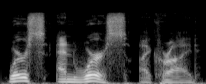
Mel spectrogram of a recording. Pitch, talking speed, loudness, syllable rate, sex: 110 Hz, 145 wpm, -17 LUFS, 4.1 syllables/s, male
